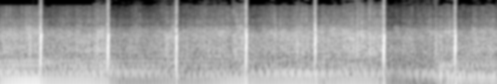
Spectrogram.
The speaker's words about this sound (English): Clap your hands, somebody, to the Lord.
